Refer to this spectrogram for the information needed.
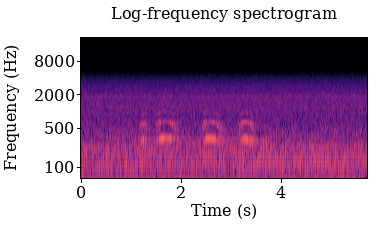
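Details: Great horned owl in New Mexico, field recorded on a Sony PCM D100: a run of deep, soft hoots, three main notes spaced about a second apart, over steady low background rumble.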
